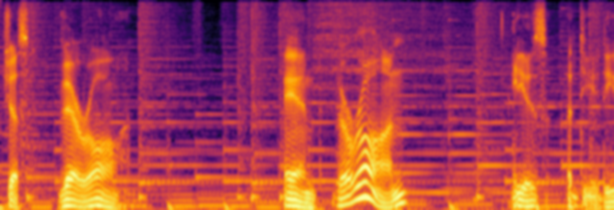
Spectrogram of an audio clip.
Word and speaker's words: Vhaeraun: VHAERAUN. Usually pronounced just VHAERAUN.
